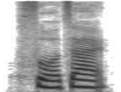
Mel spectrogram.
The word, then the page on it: 所在: suǒ zài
